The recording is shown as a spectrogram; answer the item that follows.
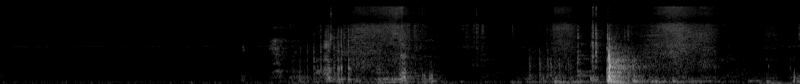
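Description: A cardboard shoebox being handled and opened, starting about three seconds in, with the wrapping paper inside rustling and crinkling. One sharp knock about six seconds in.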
